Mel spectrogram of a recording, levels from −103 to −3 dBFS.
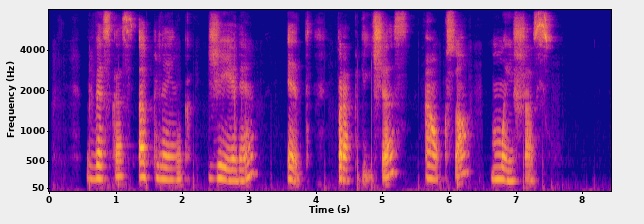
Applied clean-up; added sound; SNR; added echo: neural mask model DeepFilterNet 3.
